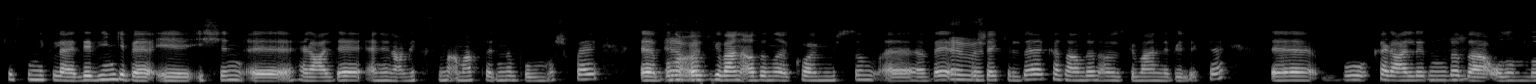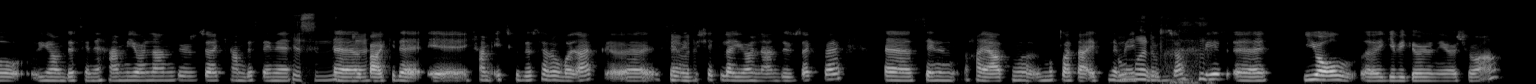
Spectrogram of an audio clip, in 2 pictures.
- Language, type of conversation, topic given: Turkish, podcast, Bir başarısızlıktan sonra nasıl toparlandığını paylaşır mısın?
- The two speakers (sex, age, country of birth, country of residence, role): female, 20-24, Turkey, France, guest; female, 25-29, Turkey, Hungary, host
- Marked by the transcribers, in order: chuckle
